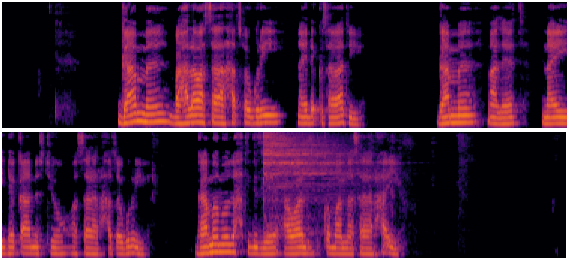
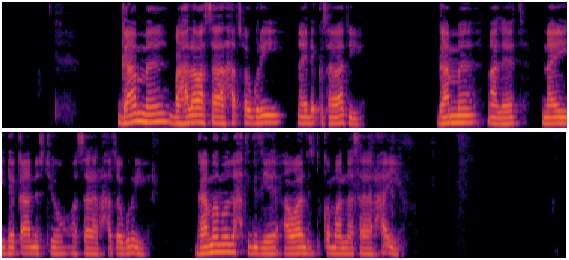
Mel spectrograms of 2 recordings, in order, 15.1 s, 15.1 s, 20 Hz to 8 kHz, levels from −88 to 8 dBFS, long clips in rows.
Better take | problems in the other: second | background sound (Crash cymbal); 11 dB below the speech

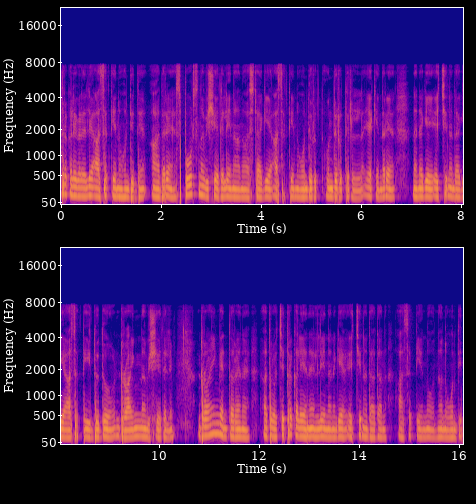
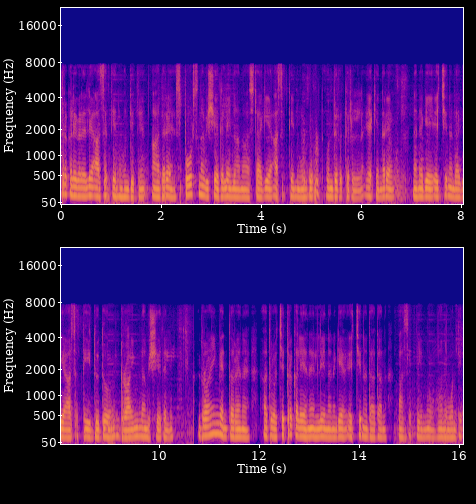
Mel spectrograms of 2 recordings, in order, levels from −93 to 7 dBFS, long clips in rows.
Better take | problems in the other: first | noise reduction (neural separator model SepFormer DNS4)

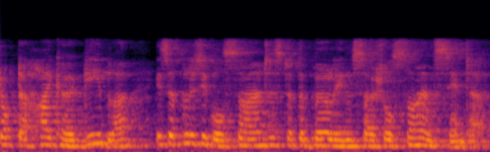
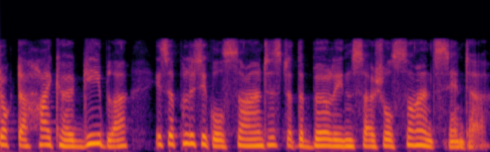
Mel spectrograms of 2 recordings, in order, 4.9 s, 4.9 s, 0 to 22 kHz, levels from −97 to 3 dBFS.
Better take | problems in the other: second | room echo; dies away in 0.9 s

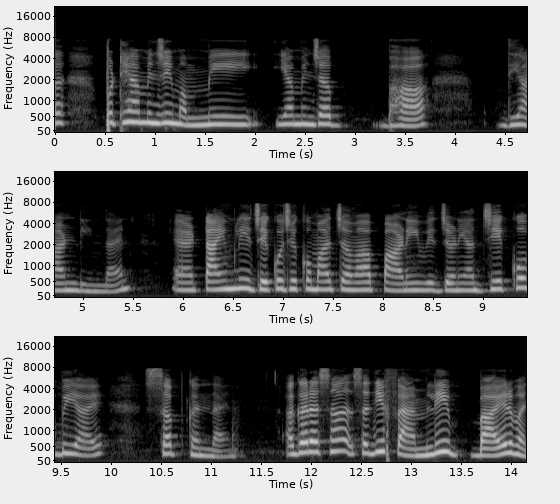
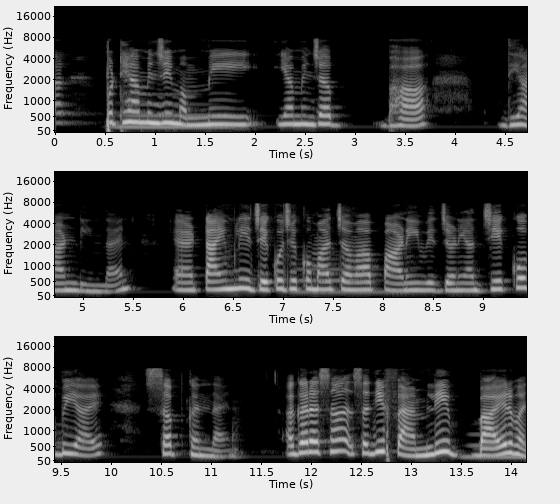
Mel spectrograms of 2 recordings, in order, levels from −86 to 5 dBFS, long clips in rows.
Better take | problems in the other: first | noise reduction (classical method log-MMSE)

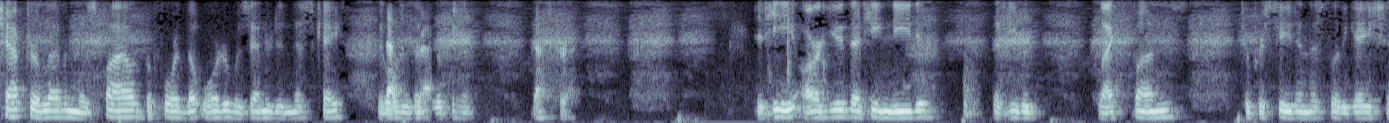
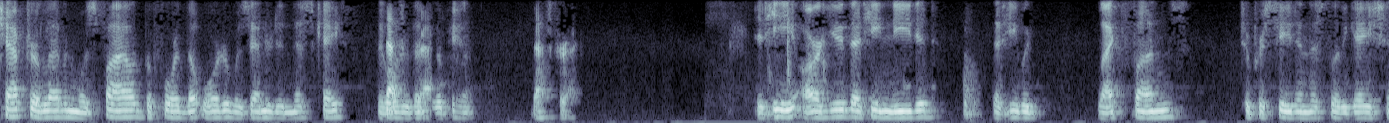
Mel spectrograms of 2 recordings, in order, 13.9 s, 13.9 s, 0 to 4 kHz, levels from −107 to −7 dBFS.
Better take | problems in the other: second | background sound (Breathing); 18 dB below the speech

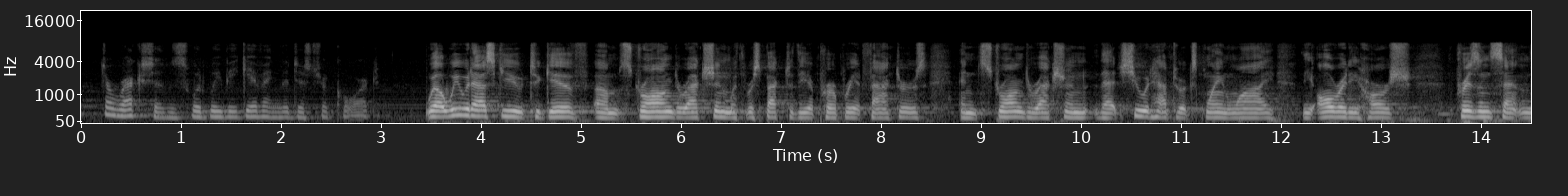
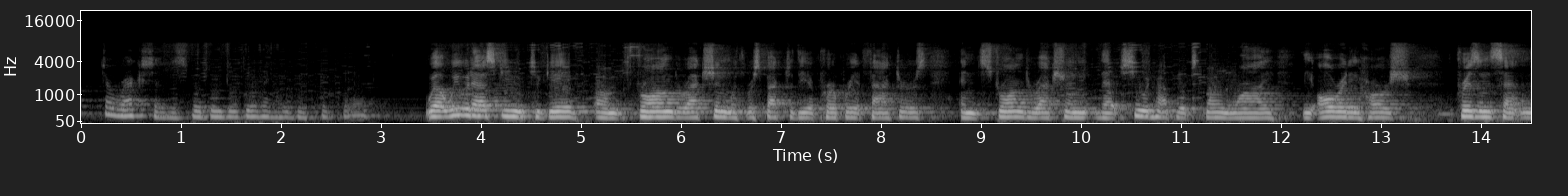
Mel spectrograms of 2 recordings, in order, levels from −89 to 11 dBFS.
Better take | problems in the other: first | noise reduction (neural separator model SepFormer DNS4)

